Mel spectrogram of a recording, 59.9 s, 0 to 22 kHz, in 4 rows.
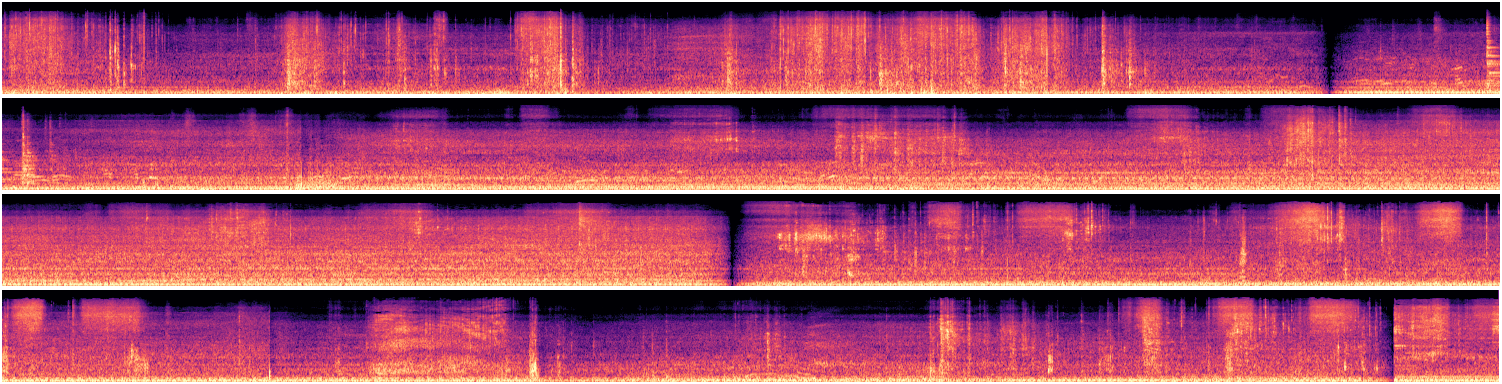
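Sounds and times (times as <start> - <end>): debris rustling and clattering: 0.0 - 12.0, 14.8 - 15.6, 26.6 - 33.0, 37.7 - 46.7, 54.2 - 59.9
diesel engine idling: 0.0 - 59.9
broom scraping on concrete: 20.1 - 20.6, 21.4 - 22.4, 26.2 - 28.5, 29.1 - 29.6, 39.2 - 41.0, 42.6 - 46.4, 56.1 - 59.9.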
